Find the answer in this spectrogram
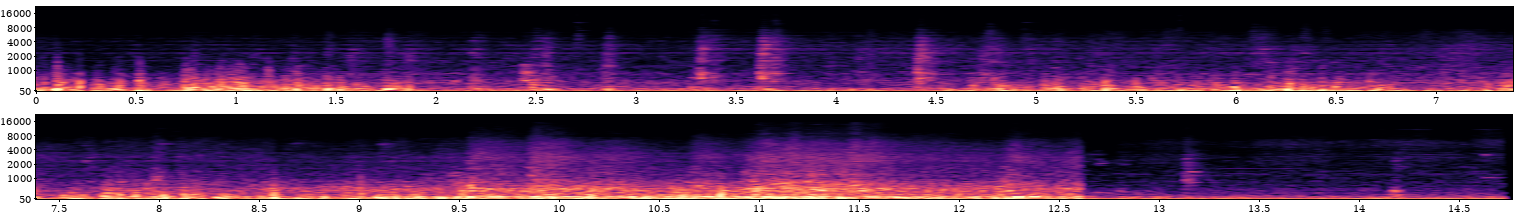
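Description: Indian Railways passenger train running at speed, heard from an open coach doorway: a steady rumble of wheels on rail with repeated clickety-clack clicks as the wheels cross rail joints. The noise swells to its loudest about three quarters of the way in, then drops suddenly to a quieter rumble near the end.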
